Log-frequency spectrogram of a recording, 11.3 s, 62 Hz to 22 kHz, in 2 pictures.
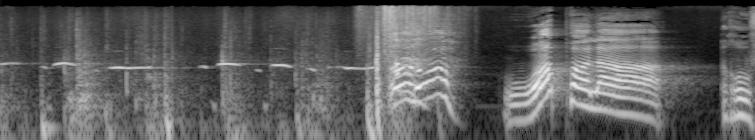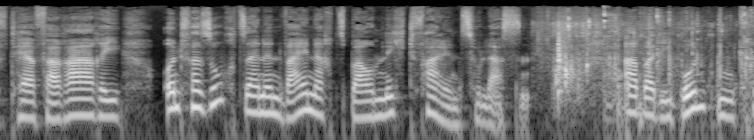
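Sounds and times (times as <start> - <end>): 
caretaker whistling coming round a corner: 0.0 - 2.9
speech: 2.8 - 11.3.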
